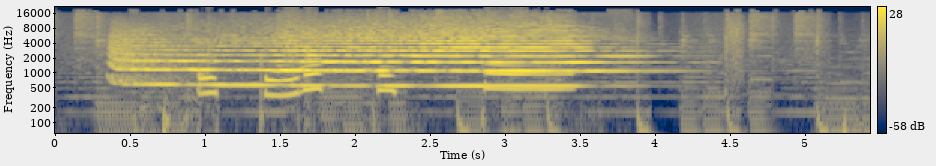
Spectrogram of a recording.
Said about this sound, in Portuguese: E pode soar a buzina que esse episódio já está começando.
